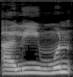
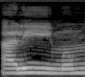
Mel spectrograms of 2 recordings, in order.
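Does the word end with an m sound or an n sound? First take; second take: n sound; m sound. First: The word ends with an n sound. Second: The word ends with an m sound. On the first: The speaker calls it wrong. "அப்படின்னு சொல்லாம" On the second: The speaker calls it right. "அந்த மாதிரி நம்ம ஓதணும்"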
